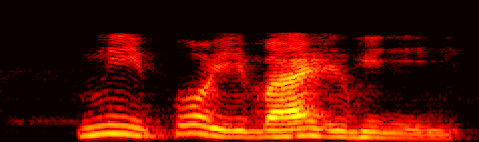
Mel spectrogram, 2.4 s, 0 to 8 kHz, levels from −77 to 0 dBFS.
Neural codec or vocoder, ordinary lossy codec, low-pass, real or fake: codec, 16 kHz, 1 kbps, FunCodec, trained on Chinese and English, 50 frames a second; AAC, 16 kbps; 7.2 kHz; fake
